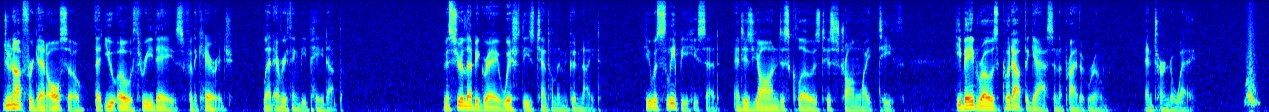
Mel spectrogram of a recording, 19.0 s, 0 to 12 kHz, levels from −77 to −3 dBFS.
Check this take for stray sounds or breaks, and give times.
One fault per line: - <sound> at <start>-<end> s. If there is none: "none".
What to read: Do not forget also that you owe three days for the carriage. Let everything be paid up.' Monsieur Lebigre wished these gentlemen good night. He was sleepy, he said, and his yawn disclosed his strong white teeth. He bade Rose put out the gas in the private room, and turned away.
- whoosh at 18.7-18.9 s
